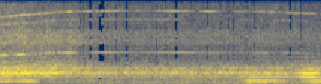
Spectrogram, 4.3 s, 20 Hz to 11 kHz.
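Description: Machining spindle running at 30,000 RPM during a deposition process: a steady high-pitched whine with a constant airy roar, close and continuous, holding level throughout.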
